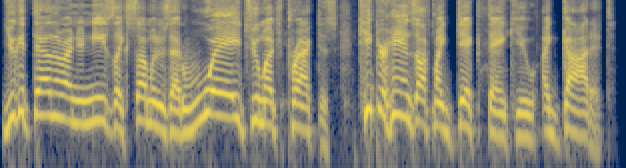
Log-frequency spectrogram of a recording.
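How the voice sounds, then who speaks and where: A man voicing a rude, foul-mouthed adult man in cowboy boots who shouts abuse in a sneering manner. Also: high voice, very animated, moderate pace, no room sound, clean studio sound, voice pushed up. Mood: disgusted.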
